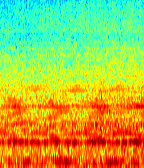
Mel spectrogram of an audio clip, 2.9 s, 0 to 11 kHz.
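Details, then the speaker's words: 2011 Mercedes GL450 after repair of leaking air spring, passenger side rising to normal ride height: steady mid-pitched electric hum from air suspension compressor as vehicle lifts; compressor running normally. "I don't know if you guys will be able to hear it but I can hear the air system suspension pump [Applause] running very [Applause]"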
